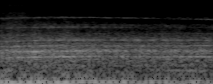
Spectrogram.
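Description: A slow freight train rolls past nearby in a steady, continuous low rumble with faint high wheel squeal, no voices.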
